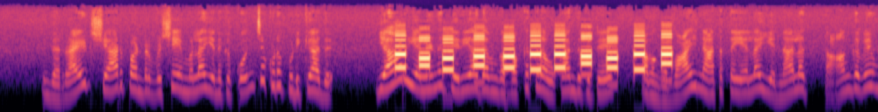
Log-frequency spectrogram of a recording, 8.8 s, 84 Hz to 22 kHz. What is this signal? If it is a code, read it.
DTMF, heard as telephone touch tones, dialled by hand, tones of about 110 ms, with speech in Tamil. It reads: 6718536043#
